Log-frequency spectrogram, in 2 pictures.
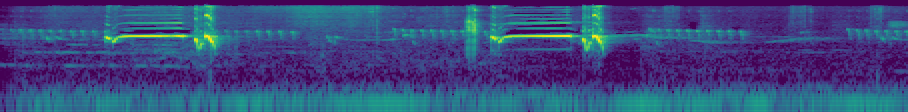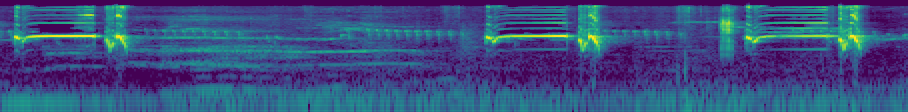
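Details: Red-headed prinia (prenjak kepala merah) singing in the drawn-out ngalun style, used as a lure for trapping wild prinias: a high, steady whistled tone held about half a second, ending in a harsh buzzy burst, repeated every two seconds.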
